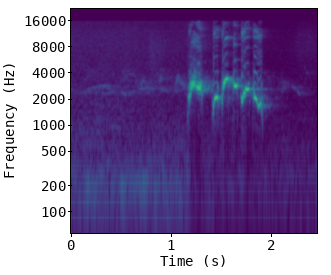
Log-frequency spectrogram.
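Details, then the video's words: Caged red-whiskered bulbul, Thai doubled song for teaching chicks: one tight phrase of about six fast, bright whistled notes with swooping slurs, preceded by a faint steady tone and low hum. "นกกรงหัวจุกเบิ้ล 1000000% สอนลูกนก ก็อปติดง่าย"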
